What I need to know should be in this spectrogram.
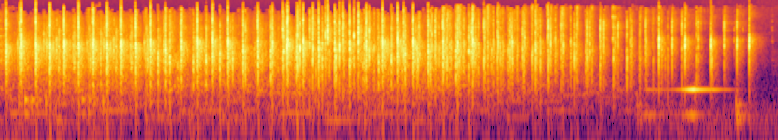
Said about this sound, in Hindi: तालियां बजाएं भाई।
